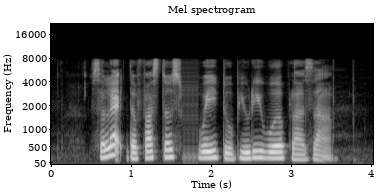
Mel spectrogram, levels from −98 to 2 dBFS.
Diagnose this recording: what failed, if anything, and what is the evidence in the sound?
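A system hang loop runs from 1.65 to 1.84 s, at the driver or buffer stage: one 16 ms slice of speech repeats exactly 12 times, giving a steady 62.5 Hz buzz. The host froze while the hardware kept cycling a ring buffer, which fits a 256-sample buffer.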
